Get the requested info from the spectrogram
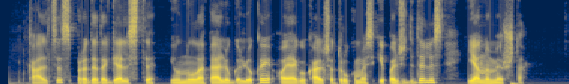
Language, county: Lithuanian, Vilnius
